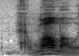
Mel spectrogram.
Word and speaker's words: Uomo: But Uomo is spelled with a UO, but it's got the W sound.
